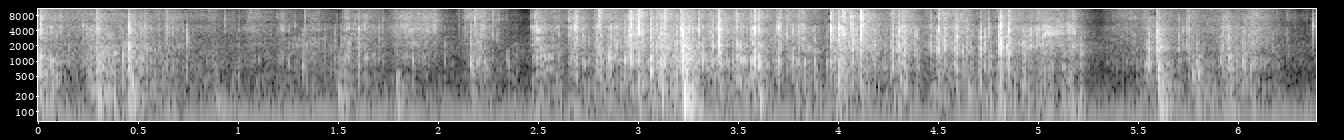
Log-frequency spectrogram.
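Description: Clear plastic bag crinkling and rustling as padlocks are pulled out of it. Short bursts at first, then a busier stretch of crinkling through the middle.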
